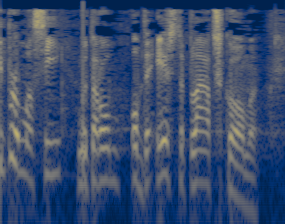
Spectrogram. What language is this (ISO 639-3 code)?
nld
